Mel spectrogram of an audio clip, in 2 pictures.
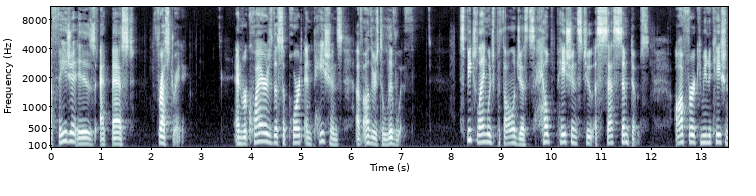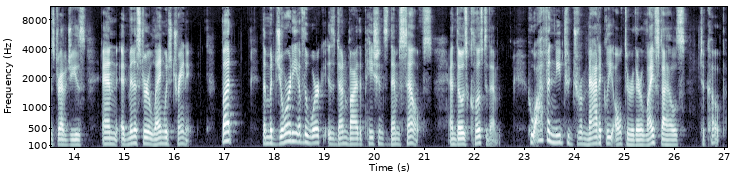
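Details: Adult narrator; no disorder.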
